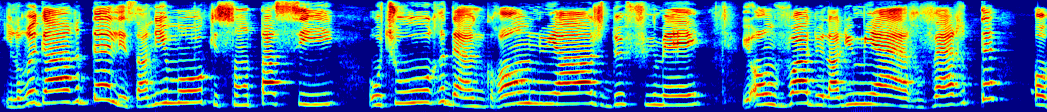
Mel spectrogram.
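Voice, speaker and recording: Woman teacher, slightly high voice, unhurried careful delivery, phonics lesson for children. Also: lo-fi sound. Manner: slow, clearly articulated, pointing things out. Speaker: primary school teacher.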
